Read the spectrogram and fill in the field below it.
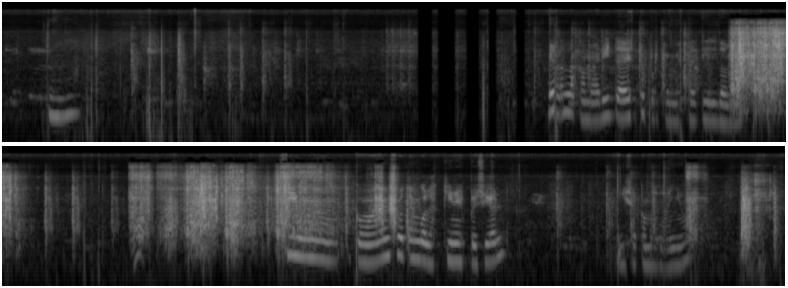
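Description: A young boy talks with animation close to a microphone.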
